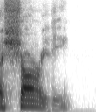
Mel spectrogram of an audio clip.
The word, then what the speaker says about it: Scharre: Is it Scharre? Is that how you pronounce it? Is it Scharre? – It's actually Shari.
